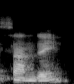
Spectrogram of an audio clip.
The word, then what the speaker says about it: Sunday: Then on Sunday, okay, la U a veces se pronuncia como A, okay, Sunday.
